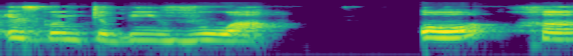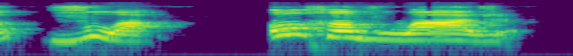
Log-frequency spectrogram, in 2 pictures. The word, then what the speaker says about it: au revoir: They remove R-E in pronunciation, not in the written form.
